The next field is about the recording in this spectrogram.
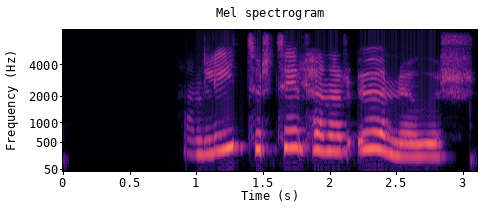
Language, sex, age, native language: Icelandic, female, 10, Icelandic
